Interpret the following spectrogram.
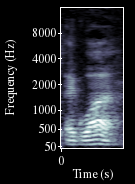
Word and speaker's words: Agwada: Mitchell Bell, and we have here in the studio Agwada. Am I saying it pronouncing your name correctly?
